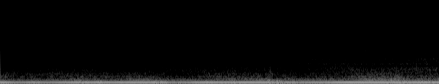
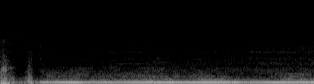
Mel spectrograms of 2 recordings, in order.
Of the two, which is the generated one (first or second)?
second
